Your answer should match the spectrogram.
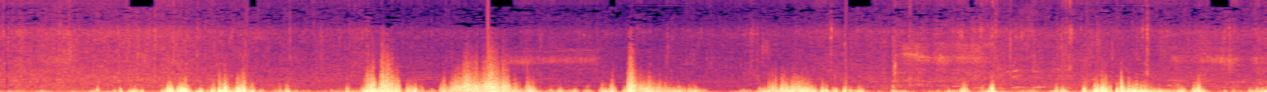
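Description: Indistinct human voices in irregular bursts close to the microphone, with low wind or car rumble underneath.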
